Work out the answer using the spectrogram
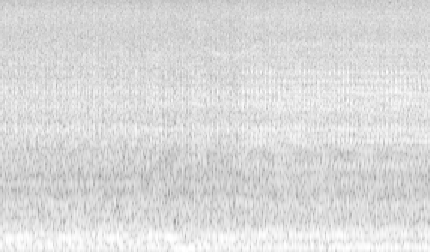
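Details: Spryte snowcat "Rusty" turbodiesel, just after fitting new OEM Zexel injectors with copper crush washers: deep, steady, even diesel idle clatter with no stumble or hunting; idles much smoother, rock solid after coming off acceleration.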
